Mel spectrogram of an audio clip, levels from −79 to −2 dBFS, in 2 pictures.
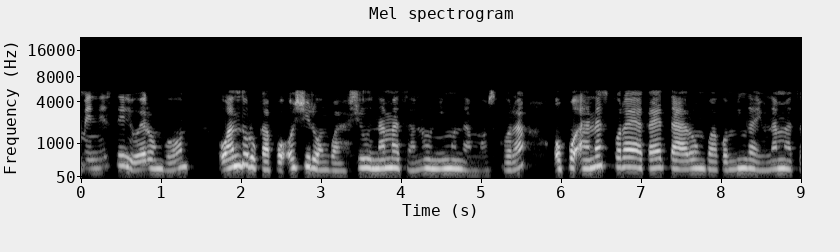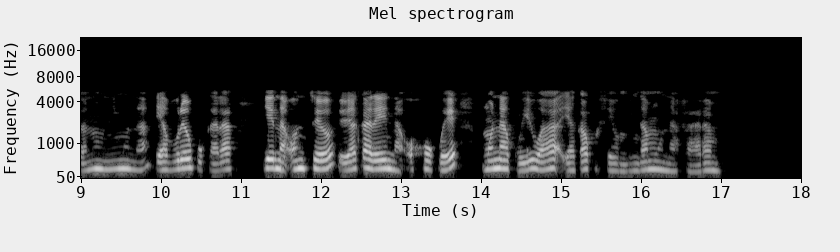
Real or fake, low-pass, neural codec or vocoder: real; 5.4 kHz; none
